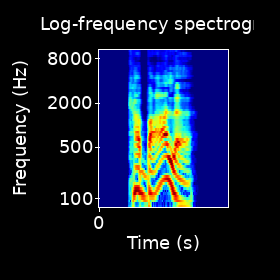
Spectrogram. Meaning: 1. intrigue, deceit 2. cabal
- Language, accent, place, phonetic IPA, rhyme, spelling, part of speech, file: German, Germany, Berlin, [kaˈbaːlə], -aːlə, Kabale, noun, De-Kabale.ogg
